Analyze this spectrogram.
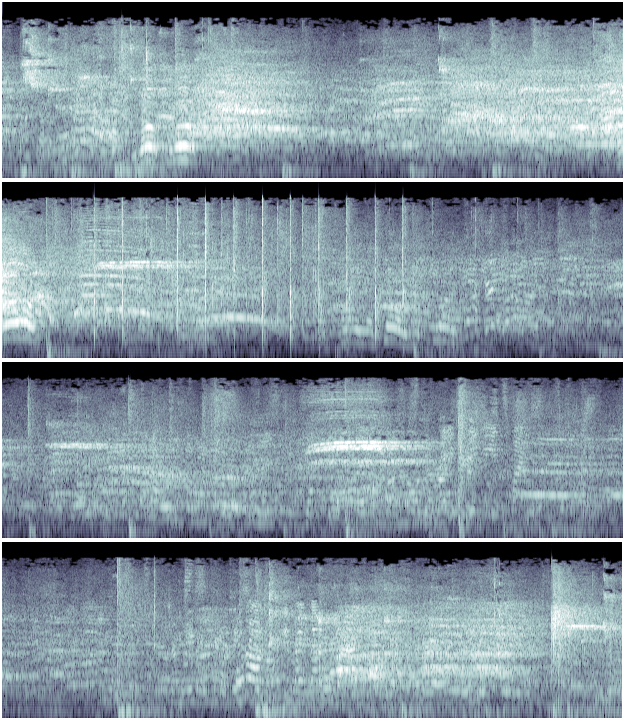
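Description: A volleyball thuds against hands.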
